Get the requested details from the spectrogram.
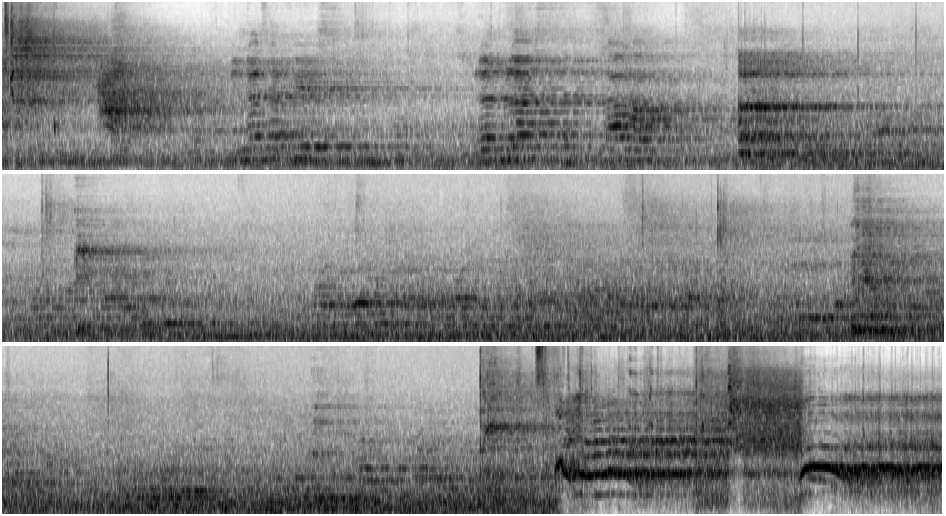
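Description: A shuttlecock is struck sharply with rackets.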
